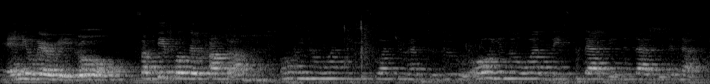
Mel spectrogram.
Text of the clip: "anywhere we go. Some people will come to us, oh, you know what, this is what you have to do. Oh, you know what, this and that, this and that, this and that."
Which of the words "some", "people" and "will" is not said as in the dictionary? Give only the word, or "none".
will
